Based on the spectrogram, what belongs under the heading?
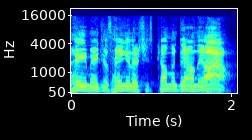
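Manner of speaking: high, loud mock-tearful reassurance; lightly acted choked-up cheering on; tearful minister encouraging. Minister propping up the groom at the altar, mildly tearful encouragement. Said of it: "The minister's crying, too, and he's going".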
